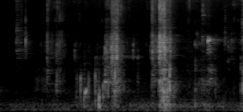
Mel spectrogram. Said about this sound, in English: Let me take a drink of water and try that one again.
